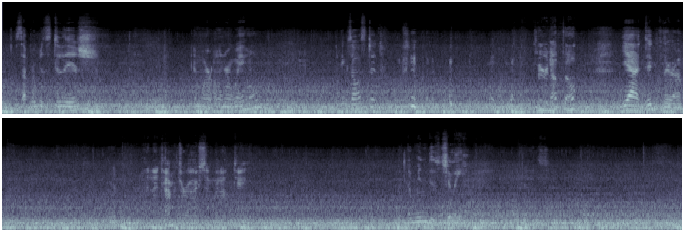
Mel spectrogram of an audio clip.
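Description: A car engine and tyres hum steadily on a road.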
